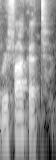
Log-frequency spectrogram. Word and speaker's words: Rifakat: So that is how you say it, Rifakat. I looked up a verbal pronunciation audio of how to say it.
